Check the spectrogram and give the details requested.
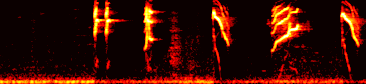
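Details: Long-tailed shrike song used as a lure to make silent or stubborn shrikes sing eagerly: sharp high chirps and slurred downward sweeps in irregular bursts, about one every half second, over a faint low hum.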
